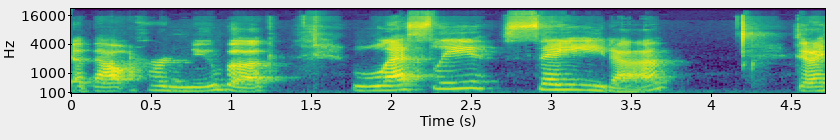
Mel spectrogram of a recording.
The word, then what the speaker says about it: Saeta: a little bit about her new book, Leslie Saida.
